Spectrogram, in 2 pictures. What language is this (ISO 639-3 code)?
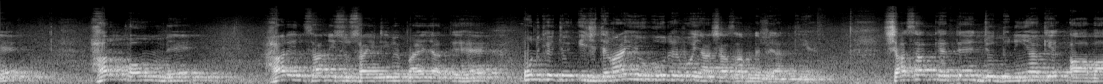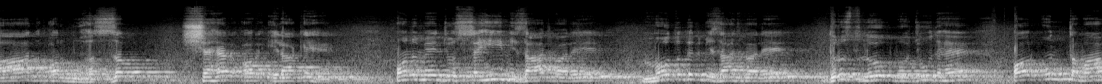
urd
